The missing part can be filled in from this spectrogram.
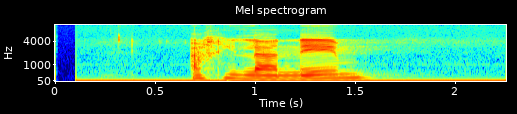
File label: tzutujil; contar 1 2 3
